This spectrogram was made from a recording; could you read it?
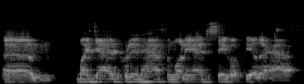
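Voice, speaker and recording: A man's voice: fairly low pitch, flat delivery, fast, pushed and bright. A man tells stories casually in a rambling, self-correcting way. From born in England, grew up in Canada. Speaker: interview guest, custom motorcycle builder. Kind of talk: casual conversational storytelling. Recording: dull, distant microphone sound.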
